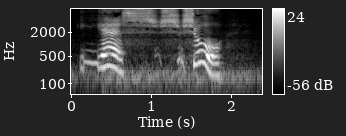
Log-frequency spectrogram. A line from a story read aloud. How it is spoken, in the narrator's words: The dragon looked very strong, so he stammered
